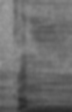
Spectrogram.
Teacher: अनुस्वार का उच्चारण स्थान नासिका है, नाक से ध्वनि निकलती है इनके बोलने में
